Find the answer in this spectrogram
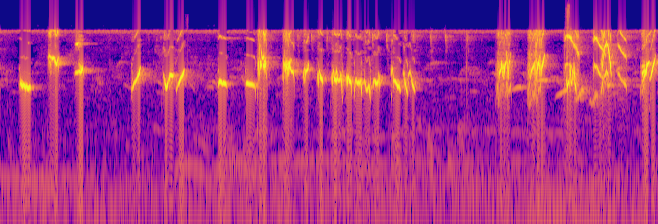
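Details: Agitated caged greater green leafbird singing its full repertoire after being provoked: sharp whistled slurs, then a fast run of descending chattering notes, and later a burst of squeaky mimicking phrases.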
